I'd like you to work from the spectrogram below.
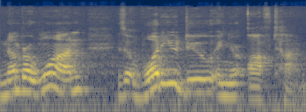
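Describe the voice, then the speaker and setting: The voice is loud. Room echo is audible. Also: man. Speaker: priest. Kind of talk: casual chat.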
